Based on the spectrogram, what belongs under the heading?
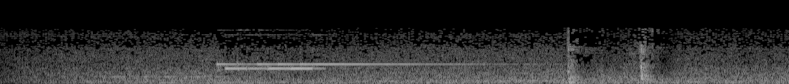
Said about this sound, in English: You wouldn't ring my bell for us, would you?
